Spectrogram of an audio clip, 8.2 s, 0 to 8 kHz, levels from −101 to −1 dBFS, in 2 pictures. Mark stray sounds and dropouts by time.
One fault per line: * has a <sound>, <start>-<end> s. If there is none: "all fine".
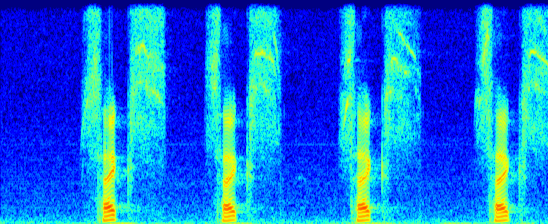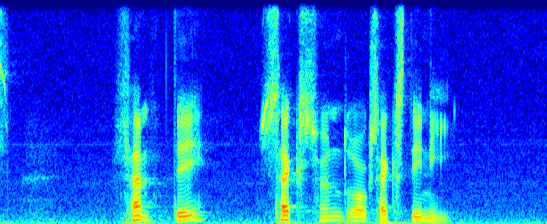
all fine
